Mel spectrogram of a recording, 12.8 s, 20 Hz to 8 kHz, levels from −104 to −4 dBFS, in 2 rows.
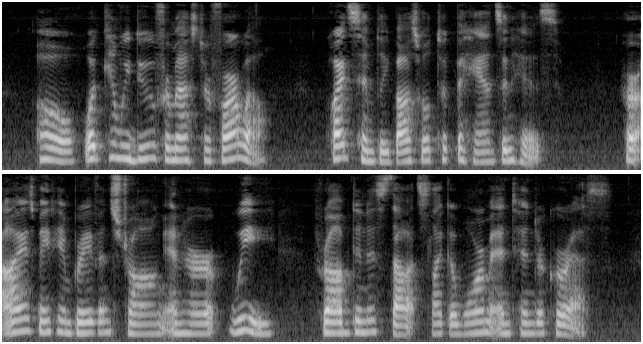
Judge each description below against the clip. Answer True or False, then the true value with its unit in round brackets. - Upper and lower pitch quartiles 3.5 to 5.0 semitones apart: False (2.4 semitones)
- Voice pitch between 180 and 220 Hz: True (190 Hz)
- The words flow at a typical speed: True (170 wpm)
